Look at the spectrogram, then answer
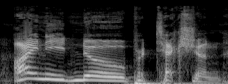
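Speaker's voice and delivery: angry, forceful voice. An actor answers a warning in a recorded scene, reading the line angry. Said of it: "So just read your lines angry".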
